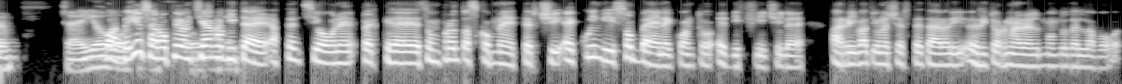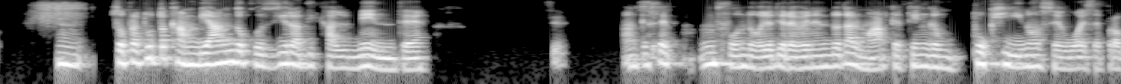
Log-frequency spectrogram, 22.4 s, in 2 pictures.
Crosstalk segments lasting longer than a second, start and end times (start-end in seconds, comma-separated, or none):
1.0-2.2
